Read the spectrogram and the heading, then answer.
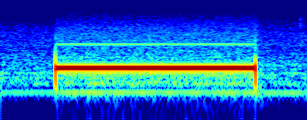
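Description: A single steady ringback tone from an outgoing telephone call waiting to be answered: one even, mid-pitched hum holding for about two seconds, alone and followed by quiet.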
